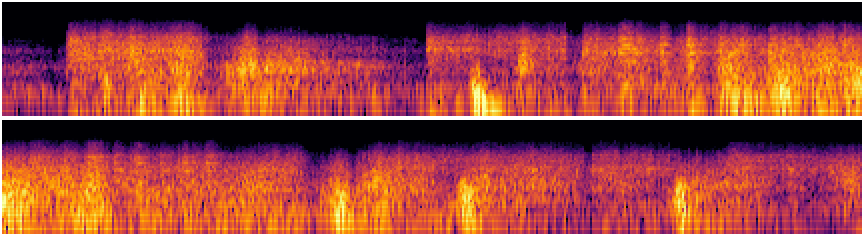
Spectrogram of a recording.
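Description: Cartoon sound effect of a streamlined steam locomotive running: chuffing and steam hiss with a string of sharp, uneven strokes.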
